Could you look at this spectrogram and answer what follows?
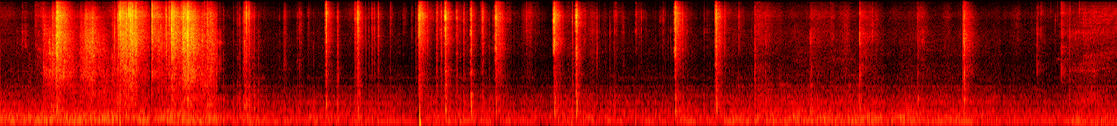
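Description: Crinkling of thin plastic film being peeled off a replacement laptop display panel, then a string of sharp, irregular clicks and taps as the panel and its plastic frame are pressed into place in the lid.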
